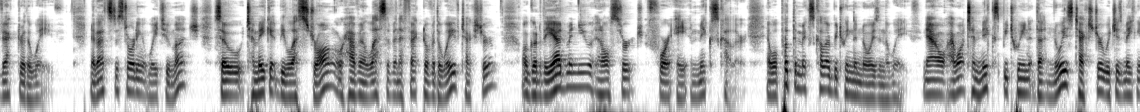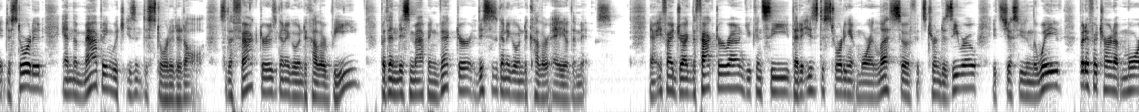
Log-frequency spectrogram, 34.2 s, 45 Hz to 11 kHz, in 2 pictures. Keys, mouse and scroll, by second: 0.0-0.4 typing, 4.1 click, 5.1 click, 6.0 click, 6.0-6.9 typing, 10.6 typing, 12.6-13.6 typing, 12.7 click, 13.1 click, 13.9 click, 14.2 drag, 14.7 middle click, 15.0-15.6 middle drag, 17.6-18.7 drag, 19.2 click, 19.2 typing, 20.5-21.3 typing, 20.7 click, 20.9-21.7 drag, 22.0 click, 22.8 drag, 23.3 typing, 23.6-24.9 drag, 24.6-26.3 typing, 25.2 click, 26.8 click, 30.0 click, 32.2 click, 33.1 click.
